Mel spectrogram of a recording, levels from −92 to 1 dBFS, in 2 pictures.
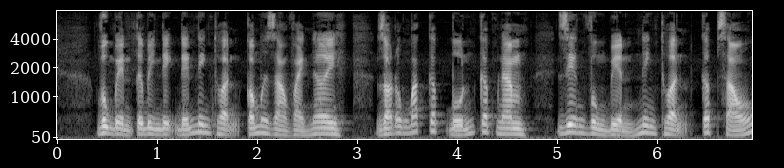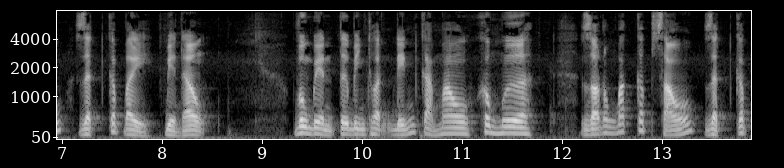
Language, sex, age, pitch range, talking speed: Vietnamese, male, 20-39, 115-150 Hz, 210 wpm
